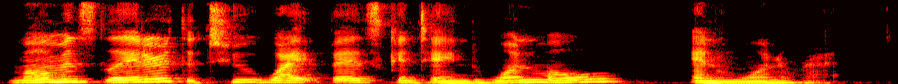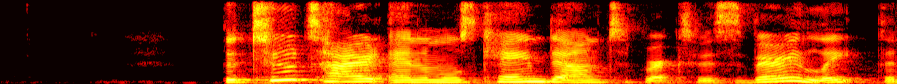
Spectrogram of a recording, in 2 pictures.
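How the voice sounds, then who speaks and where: A woman reading a story aloud as a teacher, in an expressive narrating style. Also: on the low side.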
